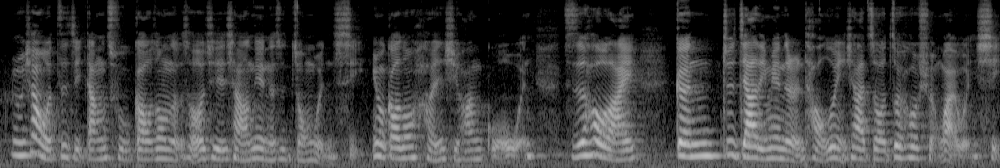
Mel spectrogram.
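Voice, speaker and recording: An ordinary speaking voice from a woman, medium in pitch, with ordinary pitch variation and a fairly quick pace. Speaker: interpreting graduate student. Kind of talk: casual interview.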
